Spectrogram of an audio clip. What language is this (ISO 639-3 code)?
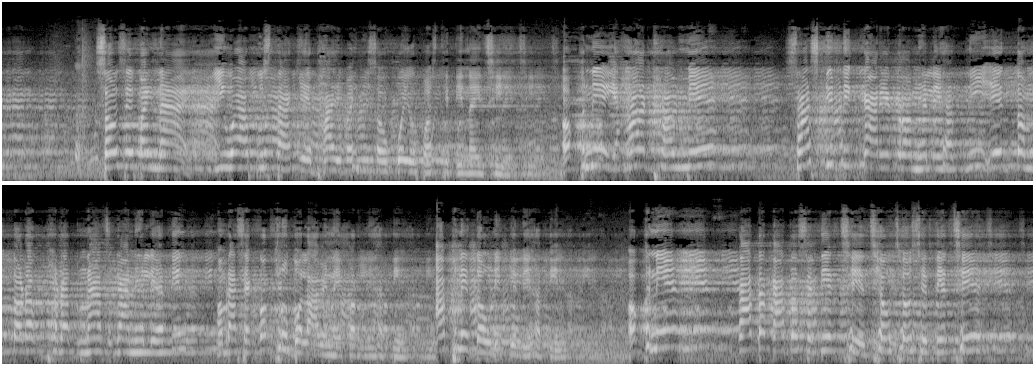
ind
